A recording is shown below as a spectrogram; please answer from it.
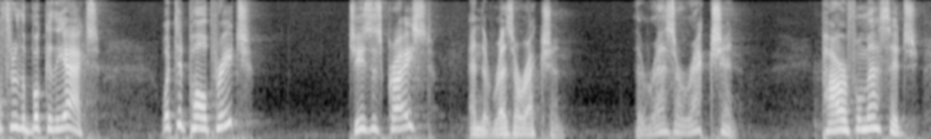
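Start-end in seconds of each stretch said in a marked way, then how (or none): none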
